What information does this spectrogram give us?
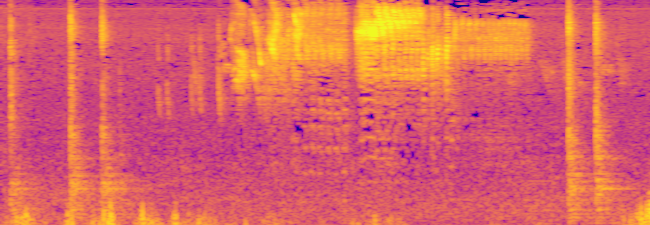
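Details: Morning scene of a male weaver fighting his reflection in a mirror: rising, wheezy, buzzing chatter builds to a loud sizzling burst, with sharp clicks and soft thuds before and after.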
